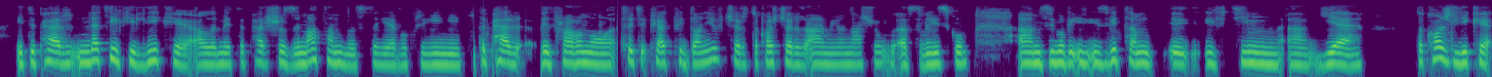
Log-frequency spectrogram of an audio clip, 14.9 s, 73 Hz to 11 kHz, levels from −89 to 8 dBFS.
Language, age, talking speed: Ukrainian, 30-49, 135 wpm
